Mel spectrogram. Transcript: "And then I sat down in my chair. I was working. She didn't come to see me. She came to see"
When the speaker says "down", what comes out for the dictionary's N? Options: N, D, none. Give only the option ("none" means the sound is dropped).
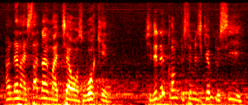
none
